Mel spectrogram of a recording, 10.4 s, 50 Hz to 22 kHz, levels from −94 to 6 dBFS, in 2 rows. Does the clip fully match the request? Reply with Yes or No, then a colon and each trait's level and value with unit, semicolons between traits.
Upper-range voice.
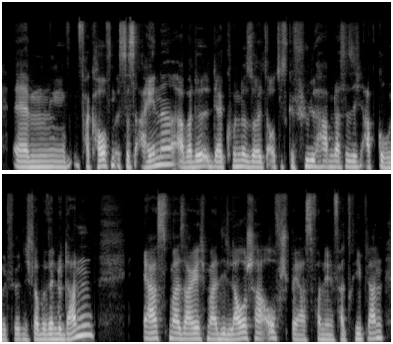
No: low, 130 Hz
